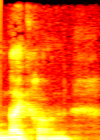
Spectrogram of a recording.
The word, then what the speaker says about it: Naikan: It's called Nikon. We pronounce it like we actually kind of mispronounce the camera, Nikon, spelled N-A-I-K-A-N.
